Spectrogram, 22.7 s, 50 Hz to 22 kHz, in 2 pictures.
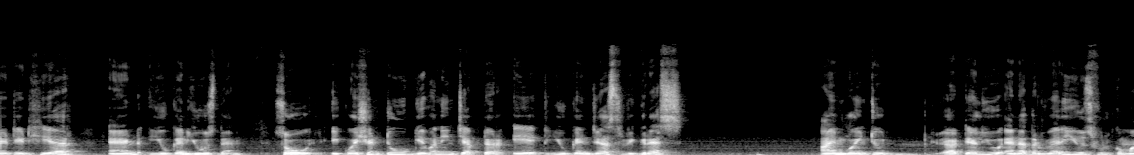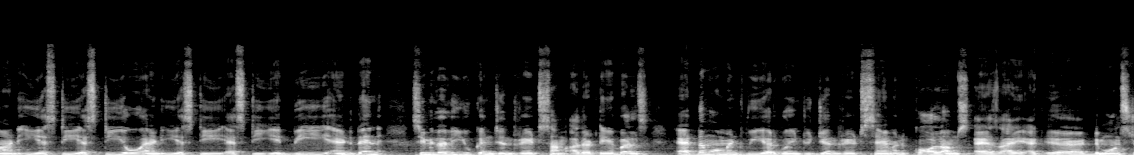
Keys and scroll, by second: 9.0 shift+Down, 15.2 Down, 15.5-17.7 Down, 21.4 Down.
